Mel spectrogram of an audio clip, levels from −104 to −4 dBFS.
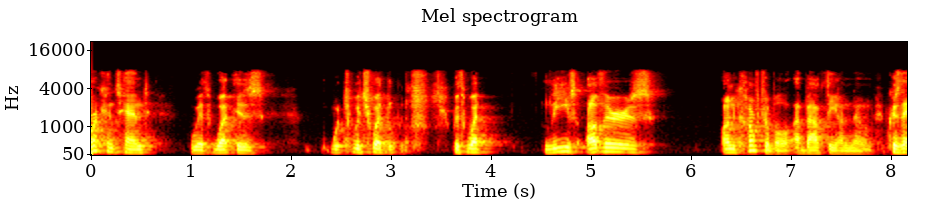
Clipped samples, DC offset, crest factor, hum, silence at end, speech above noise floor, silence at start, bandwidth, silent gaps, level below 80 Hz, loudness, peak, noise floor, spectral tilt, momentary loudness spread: under 0.1%; under 0.1%; 20 dB; none; 0 s; 65 dB; 0 s; 8 kHz; none; -66 dBFS; -21 LUFS; -2 dBFS; -86 dBFS; -6 dB/octave; 15 LU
